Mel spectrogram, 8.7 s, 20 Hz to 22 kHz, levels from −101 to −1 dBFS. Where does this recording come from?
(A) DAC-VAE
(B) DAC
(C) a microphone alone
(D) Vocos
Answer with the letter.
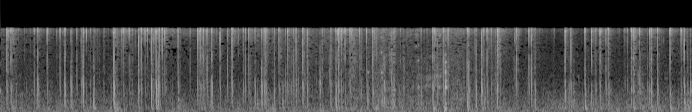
C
